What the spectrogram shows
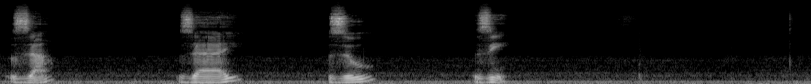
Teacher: it is produced by the tip of the tongue touching the edge of the upper two front teeth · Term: Z letter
